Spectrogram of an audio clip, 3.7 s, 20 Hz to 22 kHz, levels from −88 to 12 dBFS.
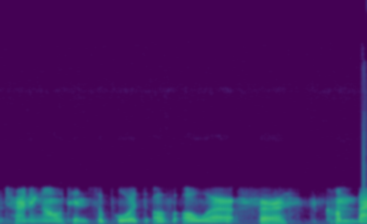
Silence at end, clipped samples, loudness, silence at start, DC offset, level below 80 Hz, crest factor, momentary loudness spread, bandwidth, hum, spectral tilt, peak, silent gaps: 0 s; under 0.1%; -20 LUFS; 0.05 s; under 0.1%; -70 dBFS; 20 dB; 9 LU; 9.2 kHz; none; -5.5 dB/octave; 0 dBFS; none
